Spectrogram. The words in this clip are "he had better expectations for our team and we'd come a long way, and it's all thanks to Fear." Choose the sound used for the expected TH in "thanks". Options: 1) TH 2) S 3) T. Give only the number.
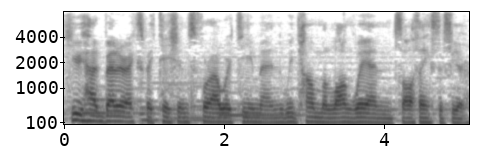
1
